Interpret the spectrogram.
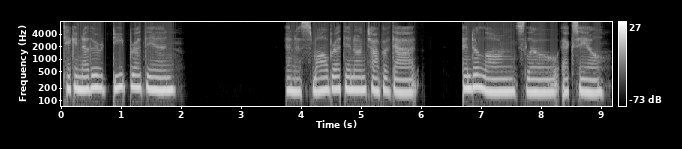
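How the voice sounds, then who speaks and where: A woman guiding a sleep meditation in a soothing, unhurried way, with a soft voice that turns breathy at the ends of phrases. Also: on the low side, level tone, no echo, muffled recording. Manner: soothing, unhurried, gentle pauses. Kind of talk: slow guided sleep meditation narration.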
